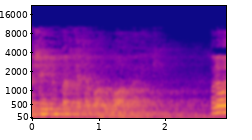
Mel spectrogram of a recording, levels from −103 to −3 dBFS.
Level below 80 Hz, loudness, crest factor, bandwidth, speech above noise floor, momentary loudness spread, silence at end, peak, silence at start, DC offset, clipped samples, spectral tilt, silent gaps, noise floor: -56 dBFS; -31 LUFS; 20 dB; 10 kHz; 19 dB; 21 LU; 0 s; -10 dBFS; 0 s; under 0.1%; under 0.1%; -8 dB/octave; none; -49 dBFS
